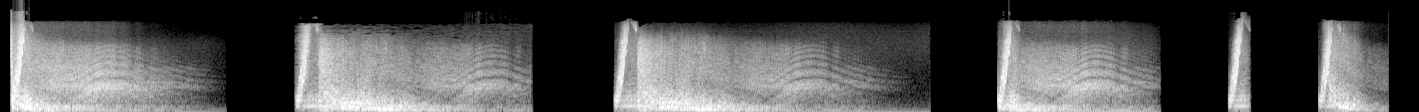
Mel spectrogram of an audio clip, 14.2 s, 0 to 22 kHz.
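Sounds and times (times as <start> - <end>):
blaster shot: 0.1 - 2.3, 3.0 - 5.4, 6.2 - 9.3, 10.0 - 11.6, 12.3 - 12.6, 13.2 - 13.9.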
